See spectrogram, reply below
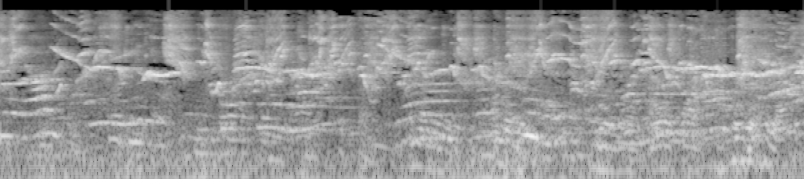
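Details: Oriental magpie-robins dueling aggressively, kept birds provoked to fight, trading loud tangled whistles, slurred rising notes and harsh chattering squawks nonstop, with faint human voices underneath.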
